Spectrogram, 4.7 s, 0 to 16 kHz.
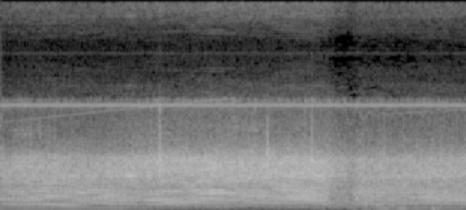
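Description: Ferrari 360 Challenge's V8 engine under hard acceleration on a tarmac rally stage, its pitch climbing steadily through a gear. A little over three seconds in there is a brief dip at a gear change, then the pitch climbs again.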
